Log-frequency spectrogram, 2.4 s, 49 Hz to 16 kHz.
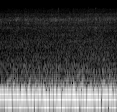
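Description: A 1984 shortbed truck with a turbo 375 transmission and 2400 stall converter idles steadily, its engine a loud, close, continuous low rumble with no talk over it.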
